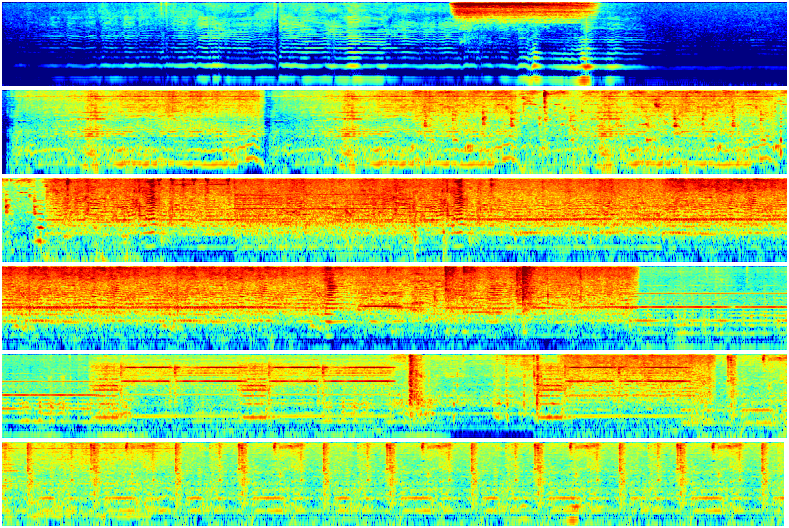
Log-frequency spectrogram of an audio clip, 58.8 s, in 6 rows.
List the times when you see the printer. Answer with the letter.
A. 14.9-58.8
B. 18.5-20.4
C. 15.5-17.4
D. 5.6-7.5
A.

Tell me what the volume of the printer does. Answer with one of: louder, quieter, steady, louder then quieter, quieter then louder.
steady.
